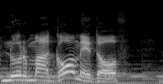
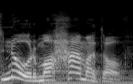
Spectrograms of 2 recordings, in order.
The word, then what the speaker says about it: Nurmagomedov: Well, not really if you know how to pronounce, it's not Normagomedov, don't go by how it's written. It's Nurmahamadav, oh don't believe me.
